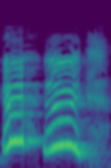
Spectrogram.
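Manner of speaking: sudden high laugh bursts out; burst of laughter. Real, not acted. Creator laughing aloud at the letter. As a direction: laugh hard at the silly letter.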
